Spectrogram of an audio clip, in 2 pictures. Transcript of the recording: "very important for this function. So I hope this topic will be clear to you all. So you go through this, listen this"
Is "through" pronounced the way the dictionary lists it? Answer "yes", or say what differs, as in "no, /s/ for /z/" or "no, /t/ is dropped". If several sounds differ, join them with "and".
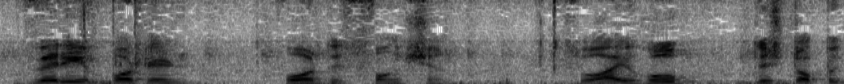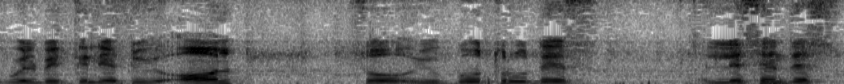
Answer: no, /t/ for /θ/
